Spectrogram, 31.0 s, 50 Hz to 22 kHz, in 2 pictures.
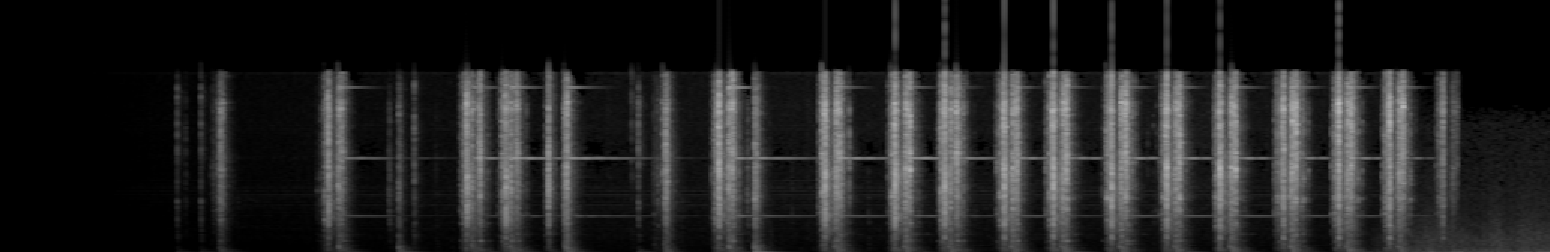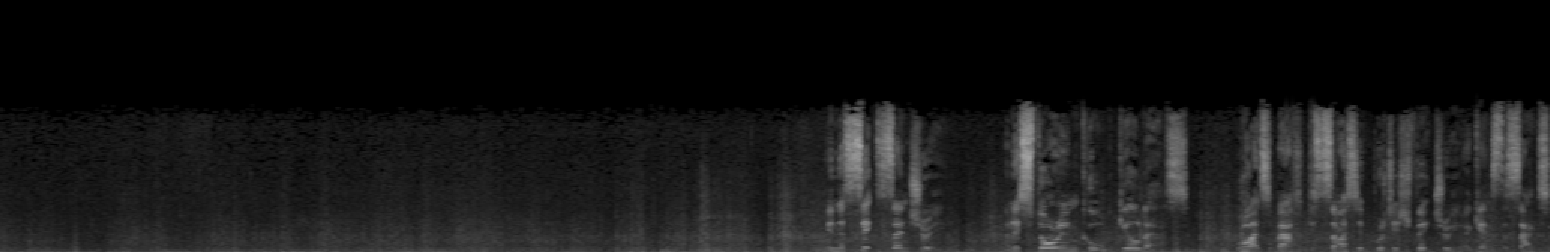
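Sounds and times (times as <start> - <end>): typewriter keys clicking: 1.8 - 2.4, 3.2 - 14.6.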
